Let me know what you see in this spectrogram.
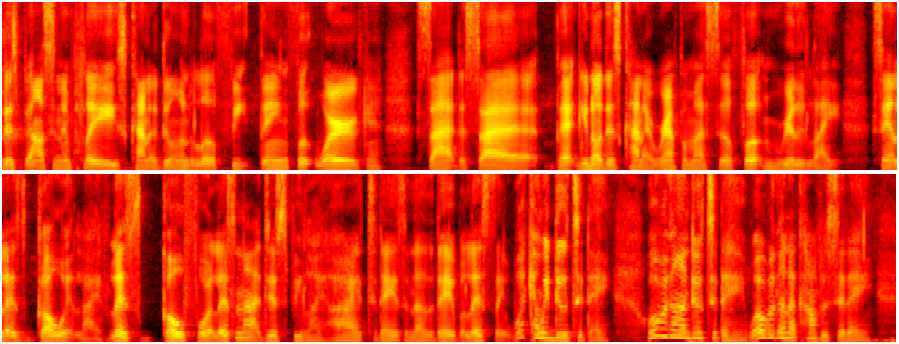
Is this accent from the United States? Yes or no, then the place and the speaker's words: yes; Georgia, United States; I was born here in Georgia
